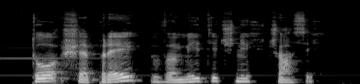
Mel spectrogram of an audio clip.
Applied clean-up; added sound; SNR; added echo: classical method spectral subtraction.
